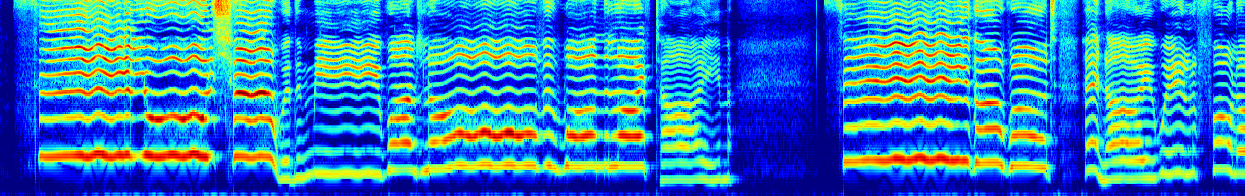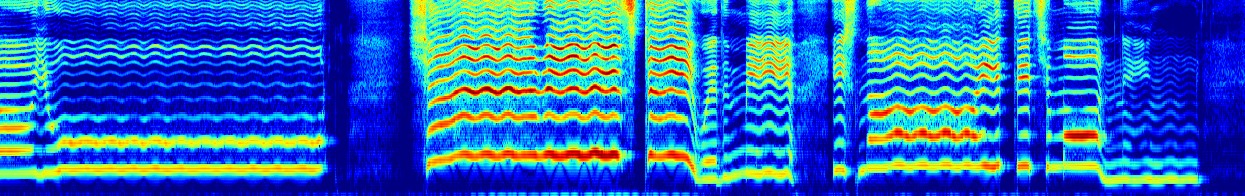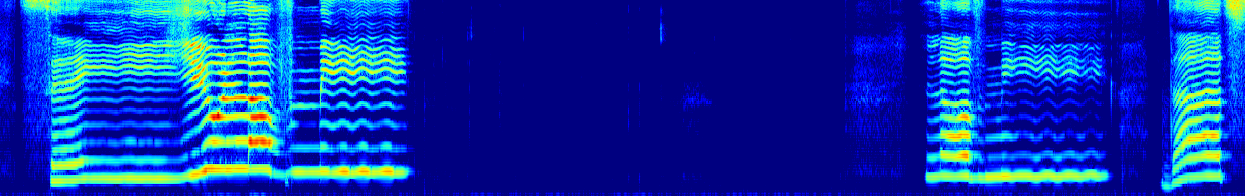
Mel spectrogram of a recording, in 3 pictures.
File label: female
